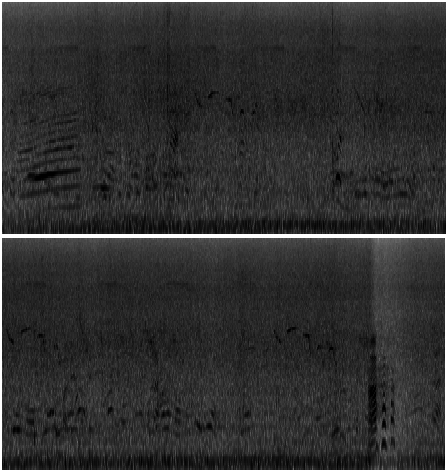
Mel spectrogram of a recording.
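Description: An elephant wades through water with soft splashing.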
